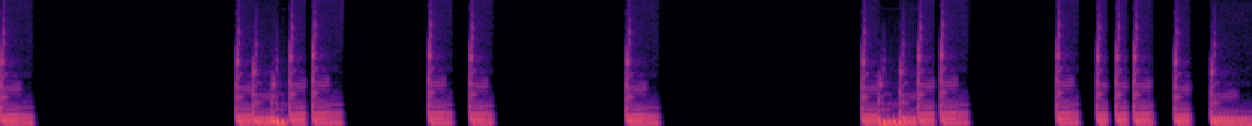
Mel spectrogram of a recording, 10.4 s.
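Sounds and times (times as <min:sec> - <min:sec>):
synth bass: 0:00.0 - 0:00.3, 0:02.0 - 0:02.9, 0:07.2 - 0:08.1, 0:08.9 - 0:10.4.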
